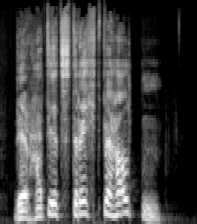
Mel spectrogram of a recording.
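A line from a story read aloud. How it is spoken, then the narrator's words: Called from above. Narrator (German): rief die Rinde von oben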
